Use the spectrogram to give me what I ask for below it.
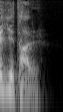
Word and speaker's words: gitarr: Du uttalar det med J på svenska, gitarr. – Men du stavar det med G.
